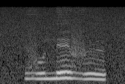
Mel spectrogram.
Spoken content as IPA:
vune vʏ

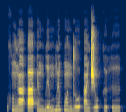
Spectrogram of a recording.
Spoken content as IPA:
xʷãɡã ʔa ʔẽmbe mbẽpõndo ʔãd͡ʒo kʉhɨ

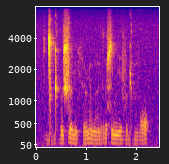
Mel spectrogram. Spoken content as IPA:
ɡ͡ǀɵɖʱɵ ɕø ɳĩhø ɳə̃wə̃ rɵɬeɲe vɵɖʱə̃vɔ

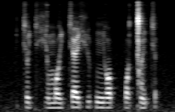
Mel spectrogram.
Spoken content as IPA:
cɤcçɤmɔi̯cɛ çypɲɔ pːɔǀə̃c

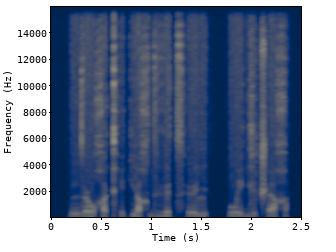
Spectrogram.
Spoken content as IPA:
ndə˞˨˥wχə˩˧kʰi˨˥kjə˨˥χ dʱɨ˥ t͡sʰɨ˩˧lʲ | wi˩˧ɡʲə˞˩˧t͡ʃʼɛ˩˧χ

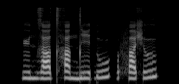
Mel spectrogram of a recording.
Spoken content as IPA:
ynzatʰa ndiɗu | faʃɯ

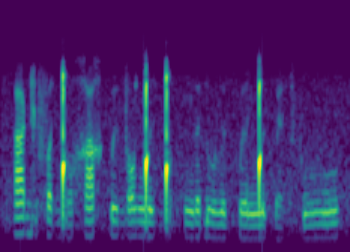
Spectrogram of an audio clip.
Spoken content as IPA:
aɡe̤fɐɡ͡ǃo χaχk͡pɨ dɔŋ͡ǃɨɡ͡ǃok ŋɘɗulɨ k͡pɘŋ͡ǃɨk͡pɛ̤ t͡sʼu

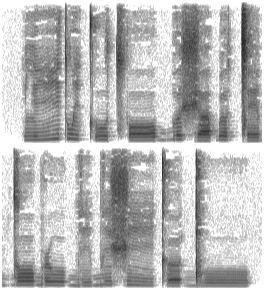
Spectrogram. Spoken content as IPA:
liːtwi kʼu t͡sʼoːbɡ͡bɵ ʃɐɓɵ ǀebdoː bɹuːɡ͡bibi ʃiːkʼɵː ɡ͡ǃuː

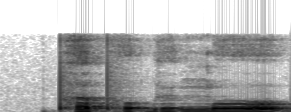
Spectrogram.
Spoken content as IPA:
pʰɜpʰʊɡ͡bʉː ŋ͡mʊː

